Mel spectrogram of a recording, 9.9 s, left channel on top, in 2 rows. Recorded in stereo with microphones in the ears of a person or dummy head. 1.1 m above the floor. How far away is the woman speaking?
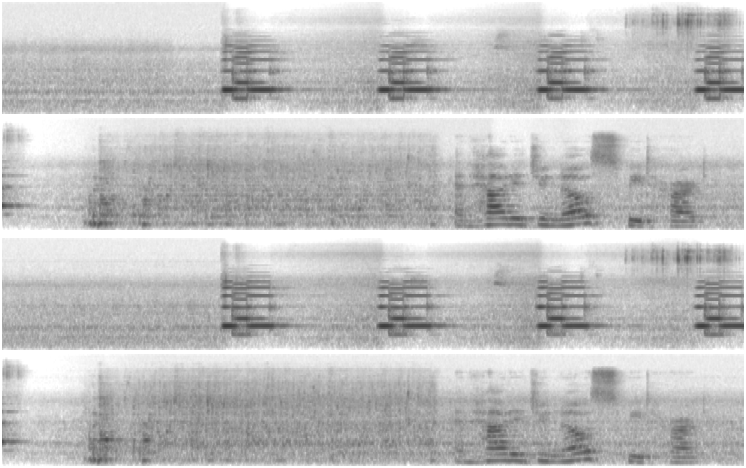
About 2.5 m.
